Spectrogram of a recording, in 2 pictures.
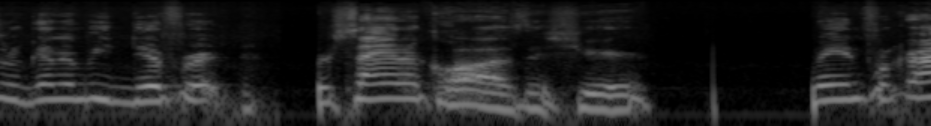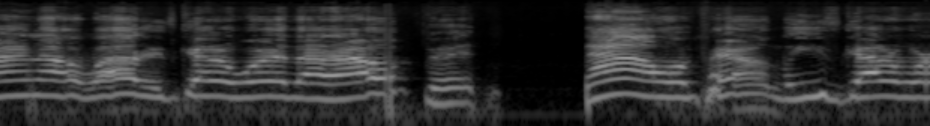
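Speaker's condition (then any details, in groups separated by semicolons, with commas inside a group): Cerebral palsy; speech sounds drunk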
